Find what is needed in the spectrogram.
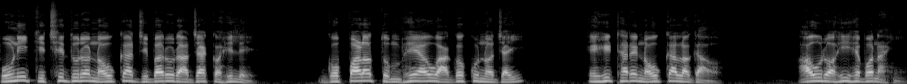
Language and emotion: Odia, neutral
